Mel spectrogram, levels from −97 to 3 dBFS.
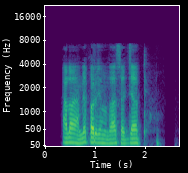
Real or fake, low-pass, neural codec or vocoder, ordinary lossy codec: fake; 7.2 kHz; codec, 16 kHz, 1 kbps, FunCodec, trained on Chinese and English, 50 frames a second; AAC, 32 kbps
